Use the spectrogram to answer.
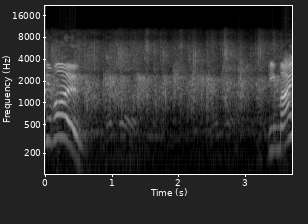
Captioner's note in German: Beifall bei der CDU und dem BÜNDNIS 90/DIE GRÜNEN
